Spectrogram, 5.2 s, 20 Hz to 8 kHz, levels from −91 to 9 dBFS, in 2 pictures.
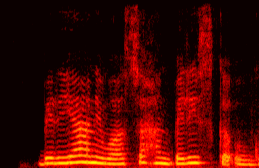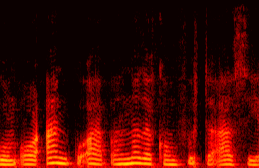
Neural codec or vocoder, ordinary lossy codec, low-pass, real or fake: codec, 16 kHz, 0.4 kbps, LongCat-Audio-Codec; none; none; fake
